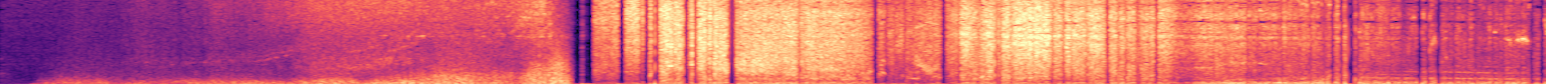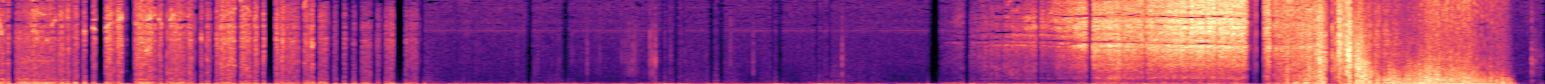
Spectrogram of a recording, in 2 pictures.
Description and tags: The sound of very strong winds.
Achieved by sucking and blowing a mic.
